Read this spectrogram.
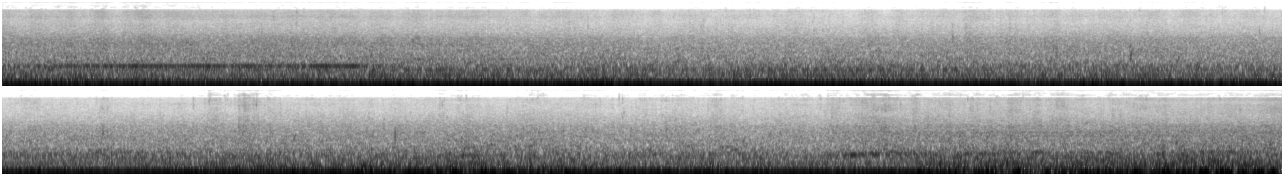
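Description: Wind blows over the open deck.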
